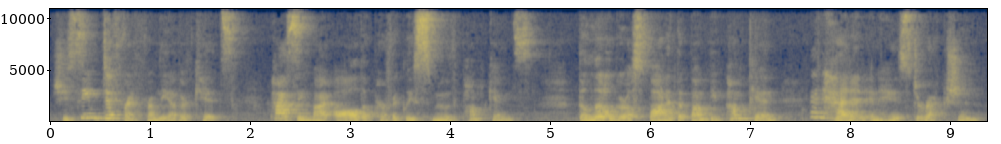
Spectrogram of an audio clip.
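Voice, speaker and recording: Female children's storytime reader, mid pitch, animated and clearly phrased, echoey room with faint noise. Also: normal speed. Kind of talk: expressive picture-book narration.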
